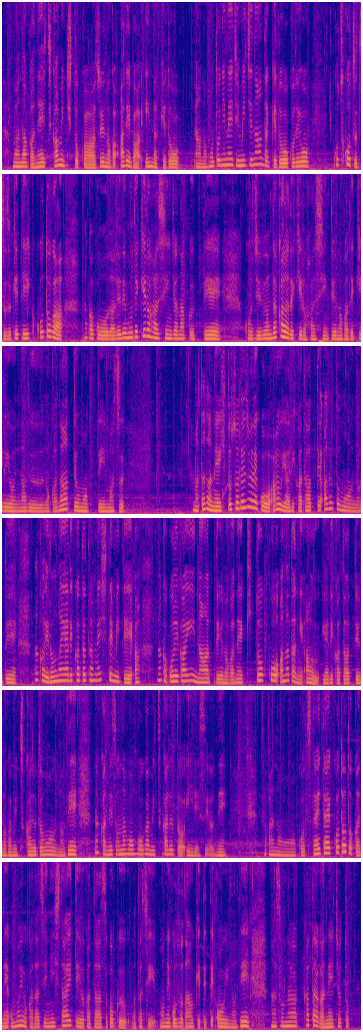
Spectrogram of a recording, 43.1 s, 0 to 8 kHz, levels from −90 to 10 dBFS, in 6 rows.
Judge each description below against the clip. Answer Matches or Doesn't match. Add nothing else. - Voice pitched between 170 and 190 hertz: Matches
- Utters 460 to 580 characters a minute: Doesn't match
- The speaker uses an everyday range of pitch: Doesn't match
